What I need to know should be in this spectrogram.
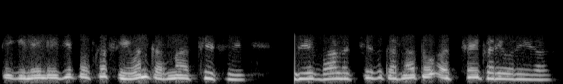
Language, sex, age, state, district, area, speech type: Hindi, female, 30-45, Uttar Pradesh, Prayagraj, urban, conversation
